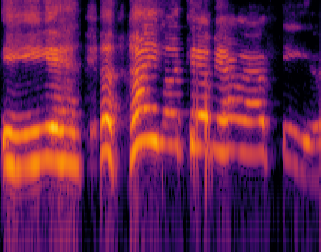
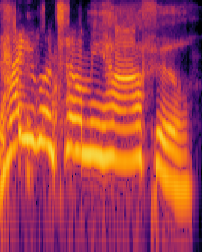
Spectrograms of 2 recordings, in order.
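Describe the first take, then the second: First: High-pitched mocking imitation; exaggerated high whine, teasing her; mimicking her. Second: Higher, louder mock-offended retort; high-pitched indignant protest; indignant comeback. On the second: Real, not acted. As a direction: push back, pitched up high and loud. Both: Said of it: "'Cause she said".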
